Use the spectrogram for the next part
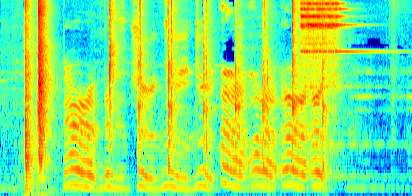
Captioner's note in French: porte qui claque; bataille piètrement bruitée à la bouche; sonnette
